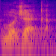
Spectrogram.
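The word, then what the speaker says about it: molleja: falar de amor jeca e se pronuncia amor já que se escreve moleira m o l l e j ah mas se pronuncia moleka em inglês essas wilfred é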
